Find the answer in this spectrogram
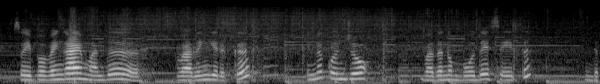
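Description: Food sizzling and frying in a pan as it is stirred with a wooden spatula, with a woman talking over it.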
